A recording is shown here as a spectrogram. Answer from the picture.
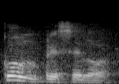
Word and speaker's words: cómpreselo: Olha aqui, ó, onde é que está a nossa sílaba tônica, cómpreselo.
